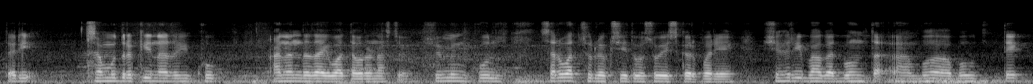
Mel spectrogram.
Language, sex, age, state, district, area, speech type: Marathi, male, 18-30, Maharashtra, Osmanabad, rural, spontaneous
